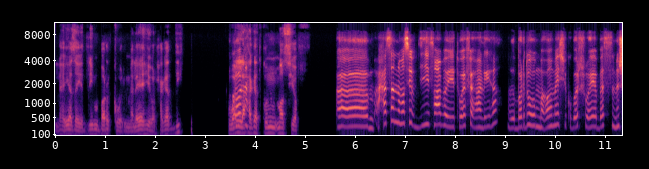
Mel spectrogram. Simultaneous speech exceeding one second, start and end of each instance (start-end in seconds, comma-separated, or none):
none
